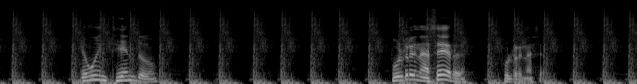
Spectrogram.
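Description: Quick punching thumps repeat in a steady rhythm.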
